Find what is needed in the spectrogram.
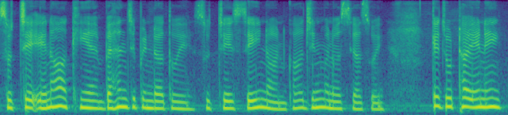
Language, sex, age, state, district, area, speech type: Punjabi, female, 30-45, Punjab, Fatehgarh Sahib, rural, spontaneous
